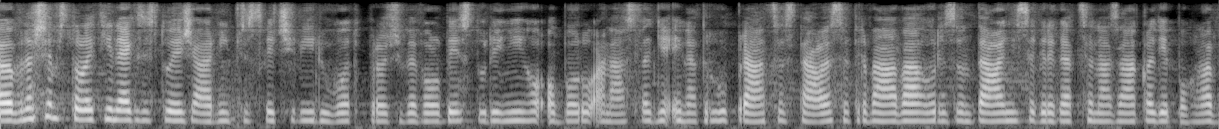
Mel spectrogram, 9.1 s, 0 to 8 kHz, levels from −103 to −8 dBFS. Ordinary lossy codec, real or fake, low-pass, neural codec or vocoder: none; fake; 7.2 kHz; codec, 44.1 kHz, 7.8 kbps, DAC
